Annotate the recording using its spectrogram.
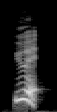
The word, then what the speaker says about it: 月: 月という字は、ゆえと発音します。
